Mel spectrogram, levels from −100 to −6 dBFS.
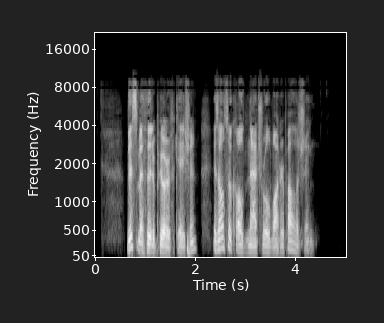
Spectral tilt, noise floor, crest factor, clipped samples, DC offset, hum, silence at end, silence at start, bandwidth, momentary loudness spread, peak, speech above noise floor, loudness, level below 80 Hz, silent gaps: -3.5 dB/octave; -82 dBFS; 20 dB; under 0.1%; under 0.1%; none; 0.7 s; 0.65 s; 9.6 kHz; 13 LU; -2 dBFS; 62 dB; -19 LUFS; -58 dBFS; none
